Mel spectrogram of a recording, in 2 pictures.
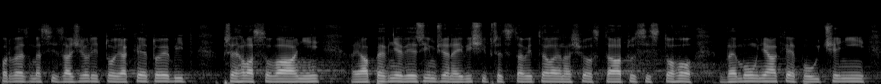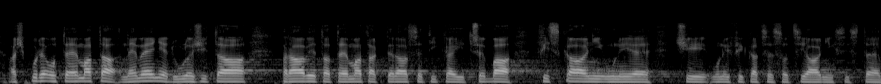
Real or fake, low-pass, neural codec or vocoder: real; 7.2 kHz; none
